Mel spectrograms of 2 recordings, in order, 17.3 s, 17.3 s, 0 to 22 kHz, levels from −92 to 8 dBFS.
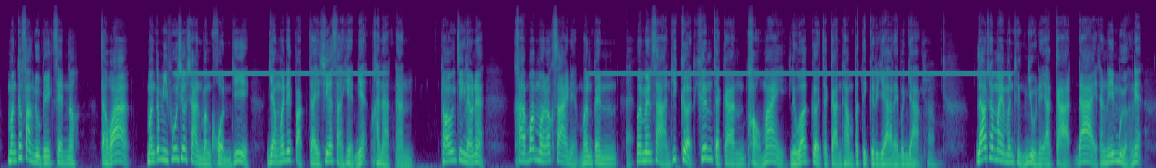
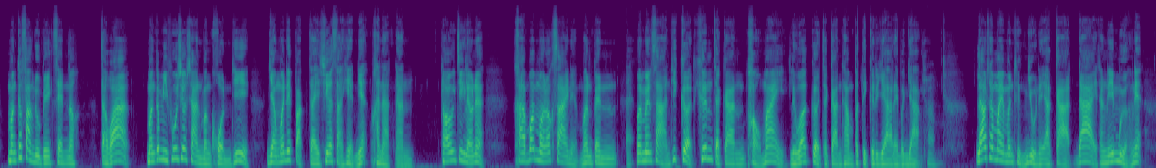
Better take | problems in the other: second | high-pitched whine; noticeable; from 2.5 to 6 s and from 9 to 15 s; 3.5 kHz, 15 dB below the speech

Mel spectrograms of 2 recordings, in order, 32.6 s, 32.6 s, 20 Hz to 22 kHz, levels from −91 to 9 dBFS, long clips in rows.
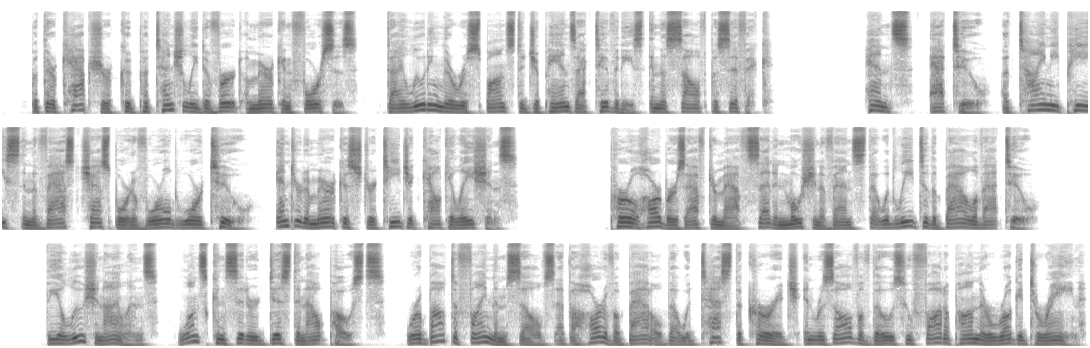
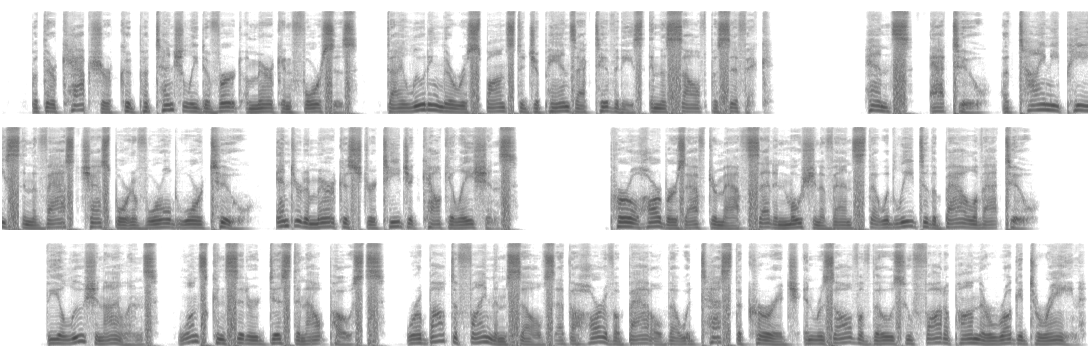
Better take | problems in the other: first | distortion; slight; 9 dB below the speech

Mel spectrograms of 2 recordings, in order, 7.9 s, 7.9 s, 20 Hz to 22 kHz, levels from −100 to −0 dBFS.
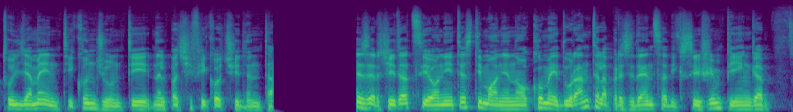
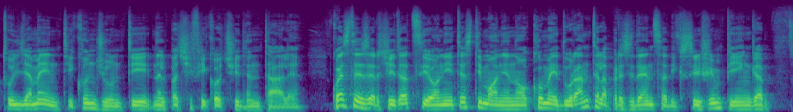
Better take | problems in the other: second | audio cutting out; at 2.5 s for 1 s

